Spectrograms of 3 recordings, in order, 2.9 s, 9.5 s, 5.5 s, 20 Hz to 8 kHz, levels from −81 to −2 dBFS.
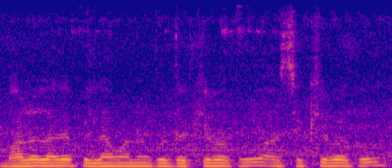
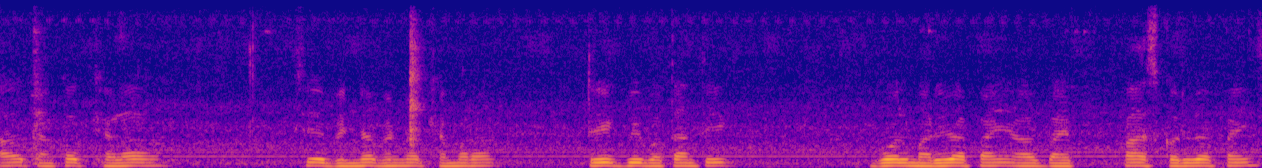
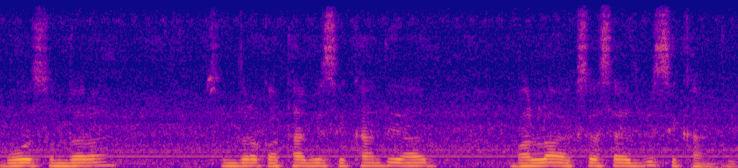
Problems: constant background noise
